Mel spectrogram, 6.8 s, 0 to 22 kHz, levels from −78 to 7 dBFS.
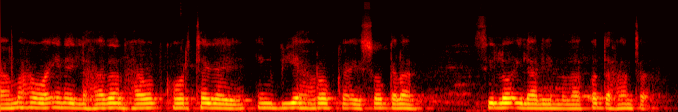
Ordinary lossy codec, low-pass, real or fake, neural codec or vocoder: Opus, 16 kbps; 19.8 kHz; real; none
